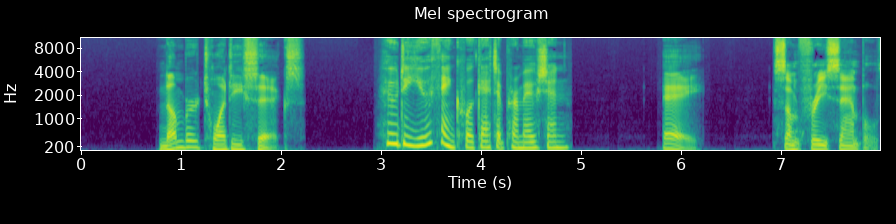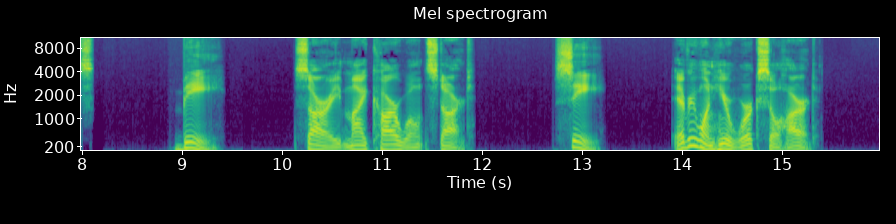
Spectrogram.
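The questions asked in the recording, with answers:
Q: Who do you think will get a promotion?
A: C: Everyone here works so hard.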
